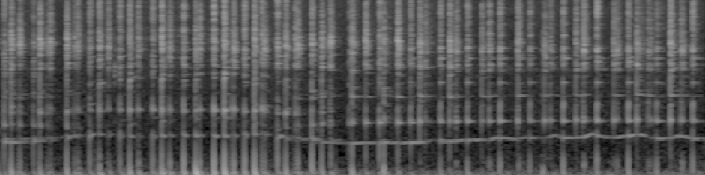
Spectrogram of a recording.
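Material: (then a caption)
Aluminum. A hollow red aluminum Coca-Cola bottle-shaped can, held horizontally, is tapped rapidly with fingernails near its base. The quick, bright clicking taps keep a ringing metallic tone going beneath them, and its pitch drifts slightly up and down.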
